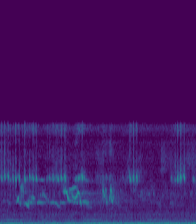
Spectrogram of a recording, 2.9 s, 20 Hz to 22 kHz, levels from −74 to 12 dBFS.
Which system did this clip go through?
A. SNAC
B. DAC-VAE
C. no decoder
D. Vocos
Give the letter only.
B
